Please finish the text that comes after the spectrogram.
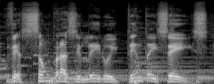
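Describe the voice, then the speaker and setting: A man's voice: medium pitch, normal speed. A man with a Brazilian accent reading scripted narration as the announcer of a radio program. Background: guitar music.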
